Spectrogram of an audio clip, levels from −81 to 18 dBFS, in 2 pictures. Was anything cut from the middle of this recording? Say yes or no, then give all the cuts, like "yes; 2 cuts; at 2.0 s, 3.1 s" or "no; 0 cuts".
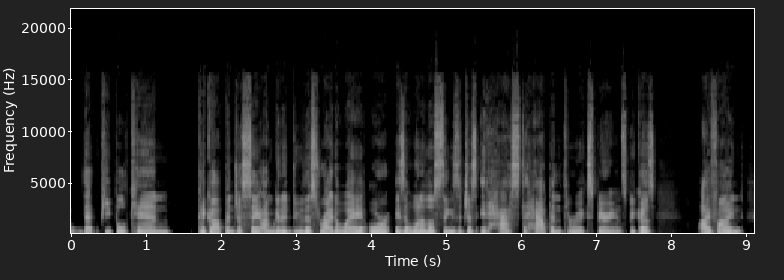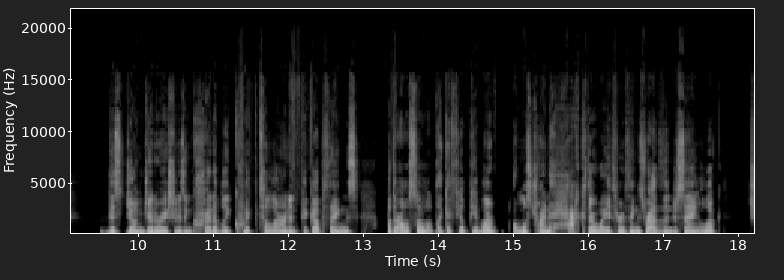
no; 0 cuts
